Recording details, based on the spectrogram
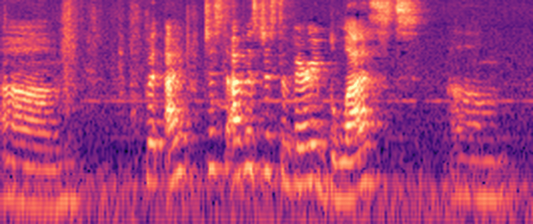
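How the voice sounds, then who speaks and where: With a mid-range voice, lively intonation and a measured pace, a western Pennsylvania teacher in her forties reflects on her school years during a casual interview, rambling with frequent ums and restarts. The setting is a school building, and the audio is noisy and echoey with a distant mic.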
